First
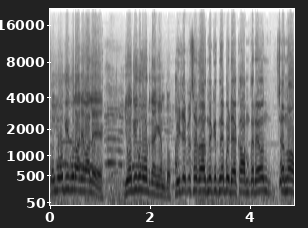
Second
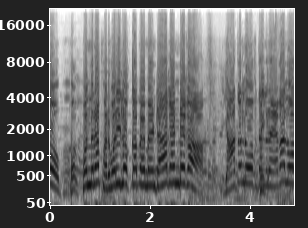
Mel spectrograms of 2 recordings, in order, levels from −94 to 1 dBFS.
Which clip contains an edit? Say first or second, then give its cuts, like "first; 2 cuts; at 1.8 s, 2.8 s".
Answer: first; 1 cut; at 2.5 s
